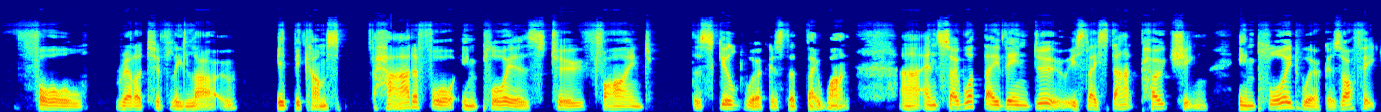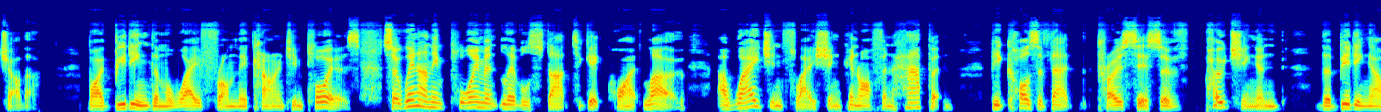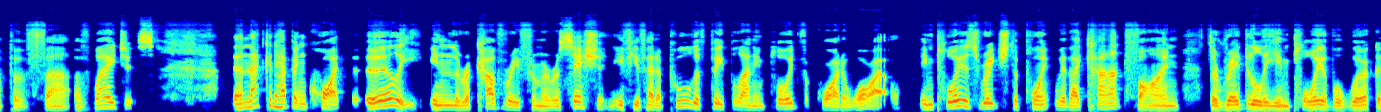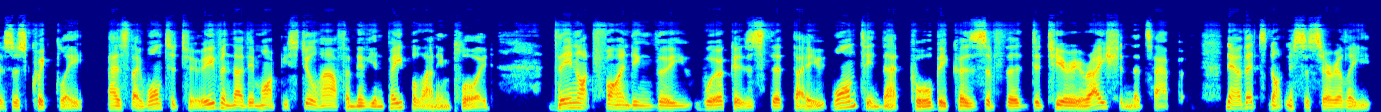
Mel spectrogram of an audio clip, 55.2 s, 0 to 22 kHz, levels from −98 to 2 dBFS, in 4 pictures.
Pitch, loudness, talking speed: 145 Hz, -24 LUFS, 155 wpm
